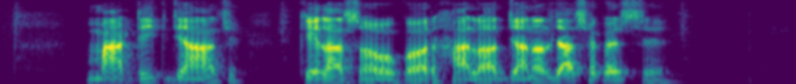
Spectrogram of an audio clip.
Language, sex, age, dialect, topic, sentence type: Maithili, male, 25-30, Bajjika, agriculture, statement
